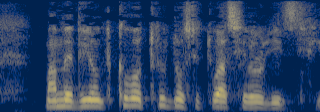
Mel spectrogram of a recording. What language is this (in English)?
Polish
